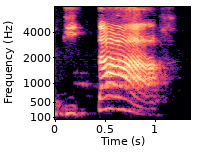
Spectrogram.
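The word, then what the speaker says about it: guitare: que a gente viu aqui, eu não pronuncio esse E. Então, a sílaba mais forte passa a ser a anterior. Guitar.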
